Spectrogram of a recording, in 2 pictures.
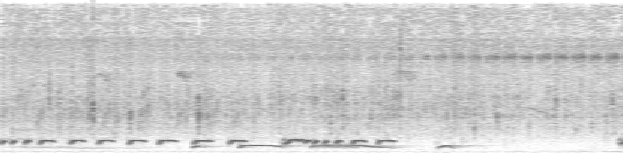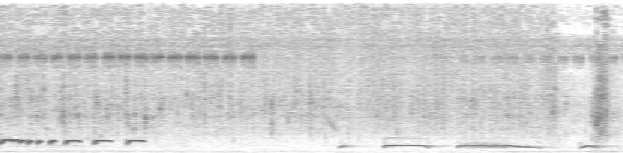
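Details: Zebra dove (perkutut lokal) matched with a decoy spotted dove: a long run of evenly spaced short coos, then rising notes with staccato tails, over lower, longer spotted dove coos.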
